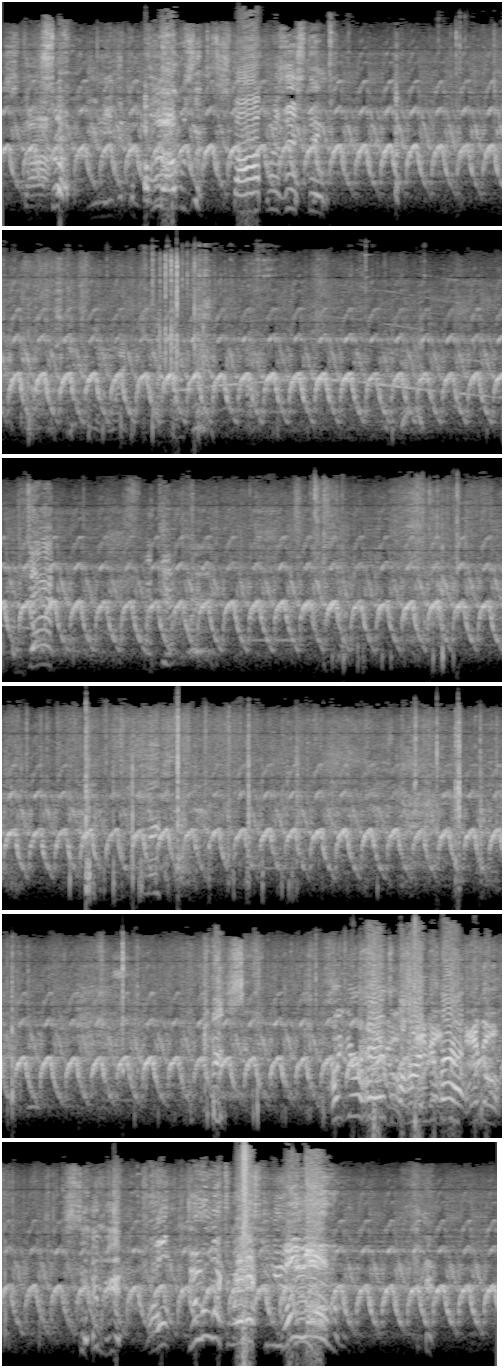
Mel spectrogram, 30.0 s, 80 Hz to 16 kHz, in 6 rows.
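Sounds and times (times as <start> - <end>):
police siren yelping: 0.0 - 29.9.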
